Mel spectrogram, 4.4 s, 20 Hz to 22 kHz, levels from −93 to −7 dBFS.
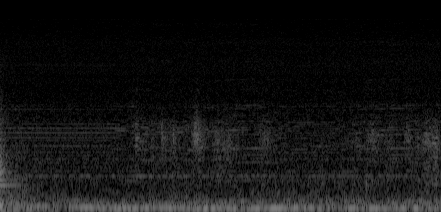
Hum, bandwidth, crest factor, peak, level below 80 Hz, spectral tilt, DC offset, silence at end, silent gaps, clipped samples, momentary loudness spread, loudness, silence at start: none; 16.5 kHz; 20 dB; -40 dBFS; -62 dBFS; -4.5 dB/octave; under 0.1%; 0 s; none; under 0.1%; 3 LU; -61 LUFS; 0 s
